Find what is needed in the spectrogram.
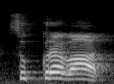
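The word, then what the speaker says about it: शुक्रवार: Sukravar for pronunciation is Sukravar.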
